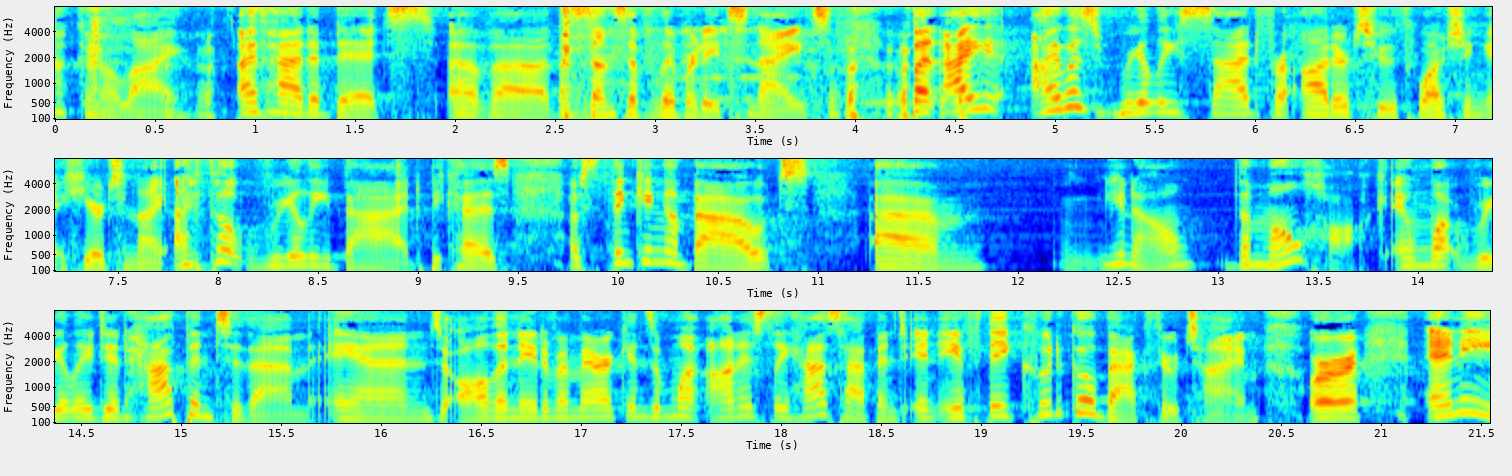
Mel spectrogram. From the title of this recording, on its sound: LIVE from Finale Party At The Colony House In Newport, RI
